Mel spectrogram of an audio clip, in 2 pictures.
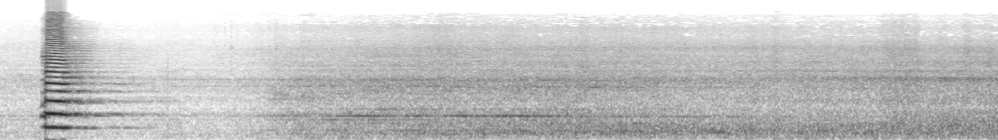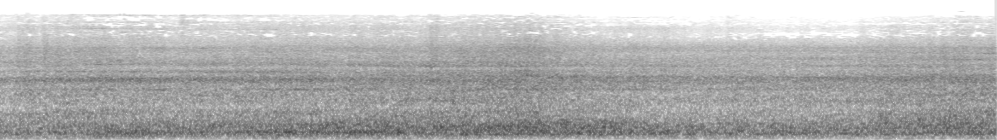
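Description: Electric locomotive's horn gives one short, loud blast. Then the rolling noise of a long intermodal freight train passing builds up and carries on steadily as its wagons go by.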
